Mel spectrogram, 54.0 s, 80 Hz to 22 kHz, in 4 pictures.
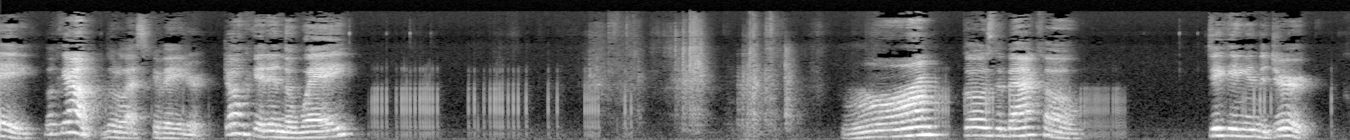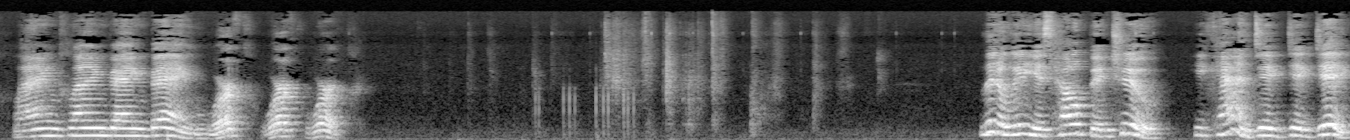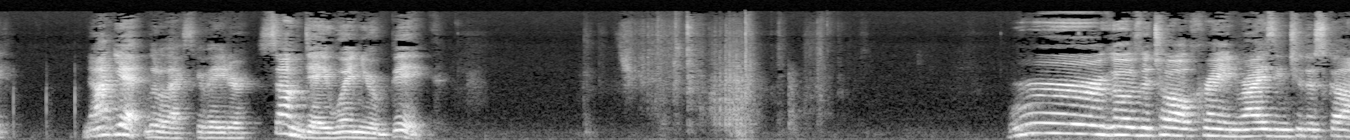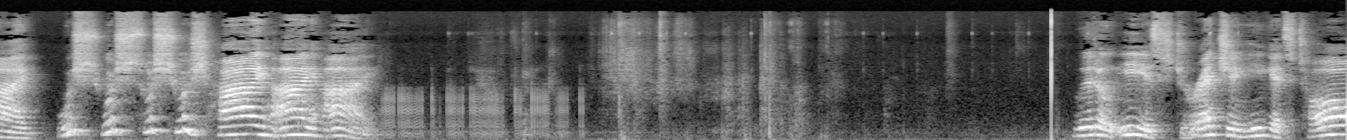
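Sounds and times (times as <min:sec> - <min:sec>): book pages rustling: 0:05.6 - 0:08.3, 0:18.2 - 0:22.4, 0:32.8 - 0:35.7, 0:45.5 - 0:50.2.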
